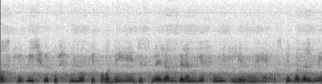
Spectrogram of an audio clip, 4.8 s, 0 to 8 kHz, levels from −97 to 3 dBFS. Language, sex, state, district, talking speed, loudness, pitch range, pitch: Hindi, female, Chandigarh, Chandigarh, 235 wpm, -18 LUFS, 155-175 Hz, 165 Hz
